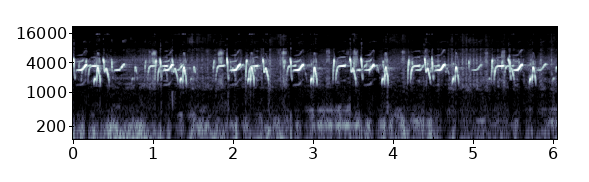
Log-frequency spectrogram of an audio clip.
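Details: Prinia calling to challenge a rival, with dense, repeated phrases of high sharp chirps and twisting whistles, almost continuous, over a quiet background.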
